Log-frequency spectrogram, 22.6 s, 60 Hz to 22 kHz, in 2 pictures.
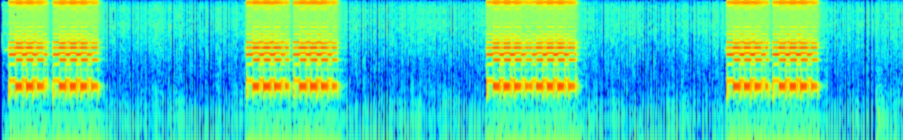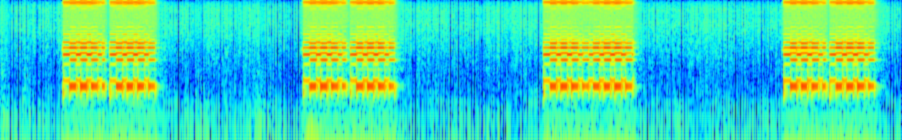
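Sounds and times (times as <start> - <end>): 
telephone ringing as alarm in broadcast room bell system: 0.1 - 1.3, 3.1 - 4.3, 6.1 - 7.3, 9.1 - 10.3, 12.1 - 13.3, 15.1 - 16.3, 18.1 - 19.3, 21.1 - 22.3.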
